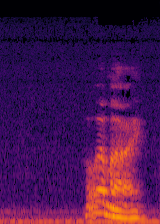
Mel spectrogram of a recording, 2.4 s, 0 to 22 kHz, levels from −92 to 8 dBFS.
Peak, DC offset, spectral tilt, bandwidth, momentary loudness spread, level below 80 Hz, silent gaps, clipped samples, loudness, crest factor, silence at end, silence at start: -4 dBFS; under 0.1%; -8.5 dB/octave; 13.5 kHz; 25 LU; -34 dBFS; none; under 0.1%; -19 LUFS; 18 dB; 0 s; 0 s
